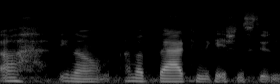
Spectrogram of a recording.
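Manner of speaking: tired, worn-out, exhausted, low and soft. Retelling what they said about being a bad communication student: acting exhausted, a little deeper. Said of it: "probably a little deeper".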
